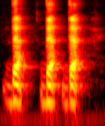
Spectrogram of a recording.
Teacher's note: O the, quando a gente fala mais rápido, ele fica com um som quase que de D. The. E o som do D é próximo do som do T.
